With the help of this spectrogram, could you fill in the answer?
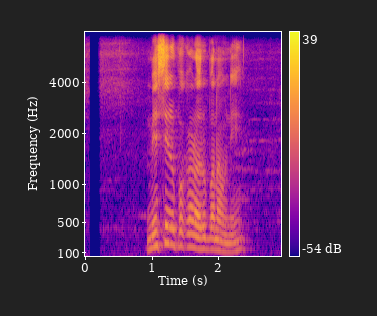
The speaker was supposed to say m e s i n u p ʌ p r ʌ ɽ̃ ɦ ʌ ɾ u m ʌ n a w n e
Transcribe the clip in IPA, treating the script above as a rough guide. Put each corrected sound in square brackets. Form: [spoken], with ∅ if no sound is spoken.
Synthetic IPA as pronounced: m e s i n u p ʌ [k] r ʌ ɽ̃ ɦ ʌ ɾ u [b] ʌ n a w n e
